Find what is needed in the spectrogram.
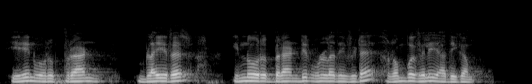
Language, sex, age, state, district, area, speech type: Tamil, male, 45-60, Tamil Nadu, Krishnagiri, rural, read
